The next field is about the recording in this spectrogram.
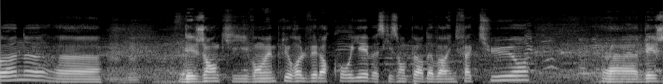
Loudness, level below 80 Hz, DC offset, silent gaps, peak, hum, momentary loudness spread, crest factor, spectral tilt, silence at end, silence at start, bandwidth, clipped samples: -20 LUFS; -52 dBFS; under 0.1%; none; -2 dBFS; none; 13 LU; 18 dB; -5.5 dB/octave; 0 s; 0 s; 14.5 kHz; under 0.1%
